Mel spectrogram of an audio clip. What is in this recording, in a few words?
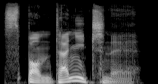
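"spontanyczny", Polish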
